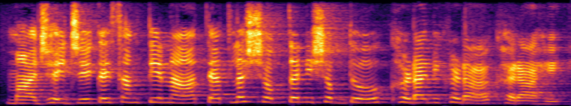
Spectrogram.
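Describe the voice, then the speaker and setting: A woman's voice: high voice, a little fast, bright, forceful tone, pitched above the performer's own voice. A woman reading the lines of a young woman who pleads for her mother's release, in a pleading manner.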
